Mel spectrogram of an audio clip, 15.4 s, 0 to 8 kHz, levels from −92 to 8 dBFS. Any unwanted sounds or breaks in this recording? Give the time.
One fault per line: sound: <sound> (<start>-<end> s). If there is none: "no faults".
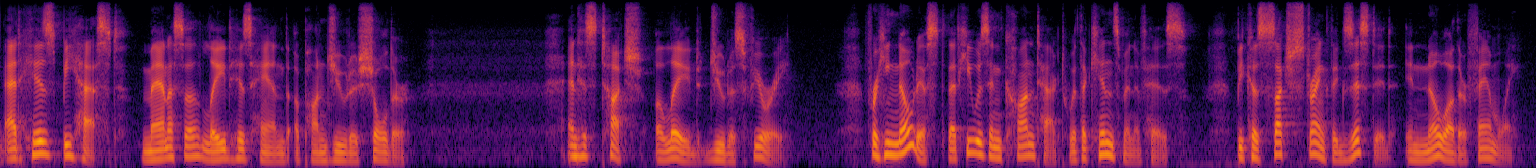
no faults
